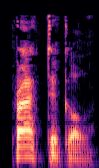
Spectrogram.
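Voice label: "practical", American English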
